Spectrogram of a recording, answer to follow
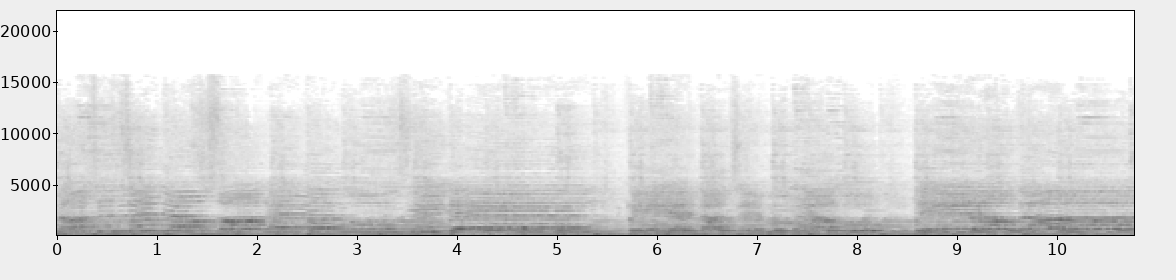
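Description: A choir singing a Christian song over instrumental backing, with long held notes.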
